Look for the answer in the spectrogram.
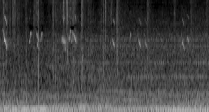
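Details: Brahma chicks with sparse, thin, high peeps and occasional quick double notes, heard over a loud, steady low hum.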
